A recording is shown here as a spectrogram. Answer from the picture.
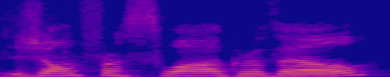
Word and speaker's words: Jean-Francois Gravel: I'm your host Dana Craig let's get started Jean Francois grel did I say that okay you said very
